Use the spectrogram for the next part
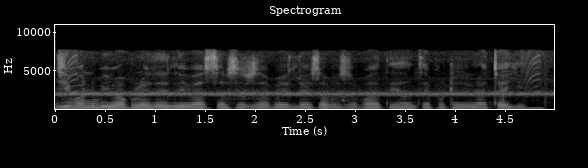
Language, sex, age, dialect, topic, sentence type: Magahi, female, 18-24, Northeastern/Surjapuri, banking, statement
